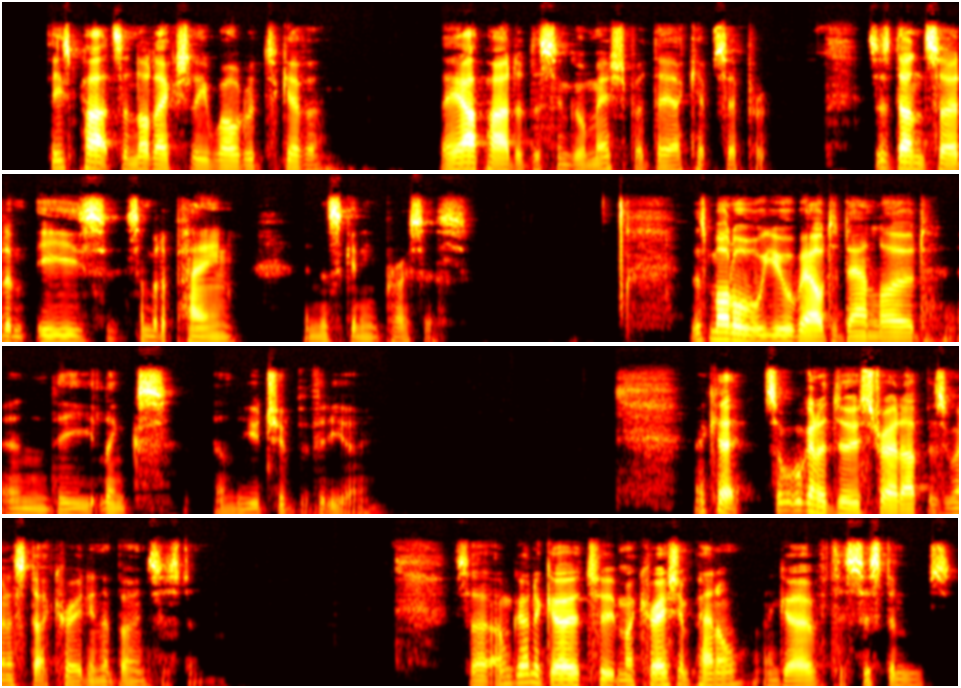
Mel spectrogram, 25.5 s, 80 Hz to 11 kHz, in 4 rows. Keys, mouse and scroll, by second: 1.1 alt+middle click, 2.0 click, 2.5 alt+middle click, 3.4 alt+middle click, 4.0 click, 4.5 alt+middle click, 5.7 alt+middle click, 7.9 alt+middle click, 10.8 alt+middle click, 16.1 alt+middle click, 16.9 click, 17.5 alt+middle click, 18.6 alt+middle click, 19.2 alt+middle click, 20.6 alt+middle click, 21.6 alt+middle click, 23.1 click.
